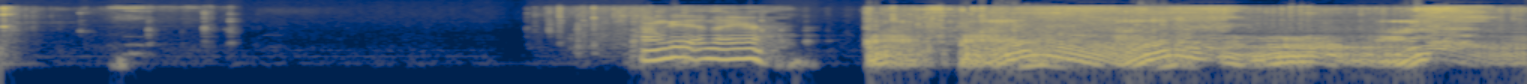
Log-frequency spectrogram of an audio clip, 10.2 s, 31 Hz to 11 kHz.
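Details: Old Poulan 3816 chainsaw (16in bar) after carburetor low, high and idle adjustments: catches, revs up and settles into a steady two-stroke idle that holds without dying; running properly.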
